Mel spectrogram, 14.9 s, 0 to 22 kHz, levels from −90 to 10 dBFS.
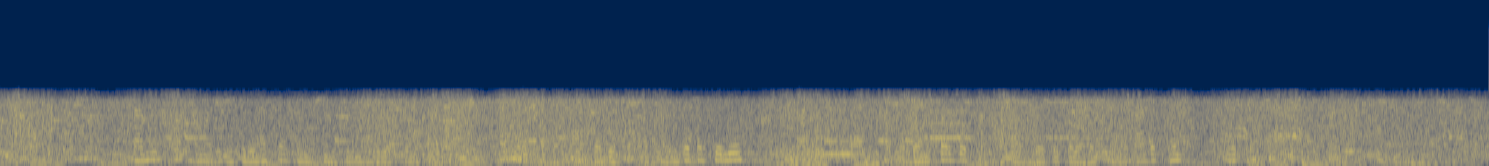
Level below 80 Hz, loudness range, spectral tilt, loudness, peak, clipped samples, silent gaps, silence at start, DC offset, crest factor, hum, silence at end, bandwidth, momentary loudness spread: -36 dBFS; 2 LU; -16.5 dB/octave; -19 LUFS; -4 dBFS; under 0.1%; none; 0 s; under 0.1%; 16 dB; none; 0 s; 2.5 kHz; 4 LU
